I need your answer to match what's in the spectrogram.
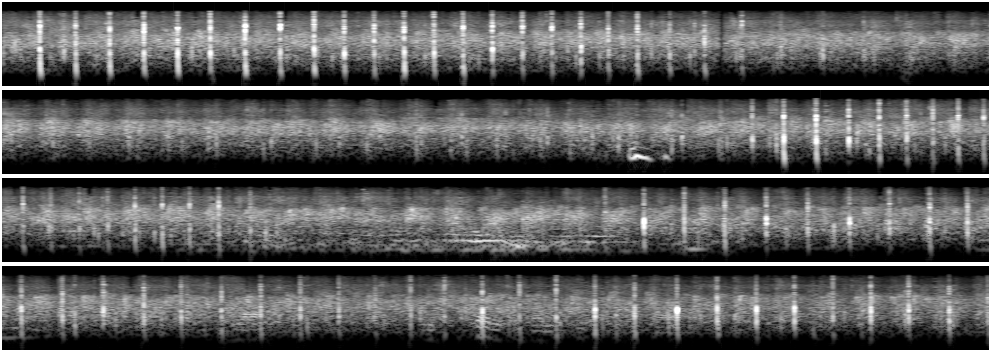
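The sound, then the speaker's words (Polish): Loud, sustained applause from an audience at a Kujawsko-Pomorskie Regional Assembly ceremony honoring a new honorary citizen of the voivodeship, a dense steady patter of many hands clapping for about thirty seconds, with occasional sharper claps rising above the wash and no speech. “I to jest, proszę państwa, ten moment na gromkie brawa.”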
